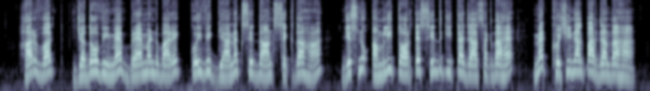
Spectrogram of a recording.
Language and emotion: Punjabi, happy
